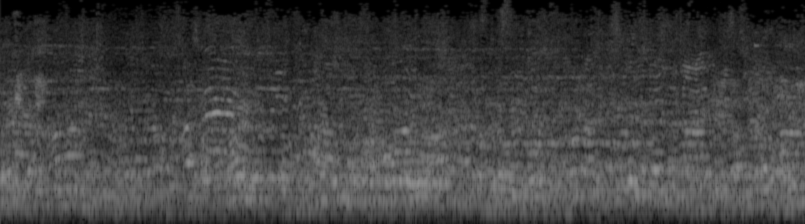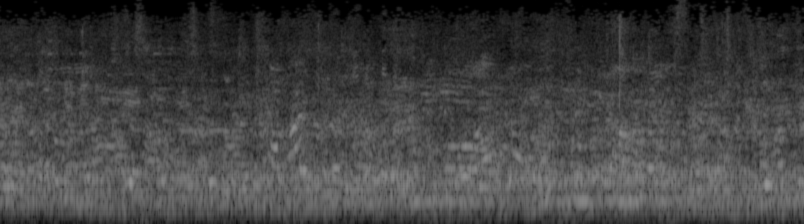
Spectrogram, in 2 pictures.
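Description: Crowd chatter: many people talking at once, overlapping conversations at a steady level with no single voice standing out.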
